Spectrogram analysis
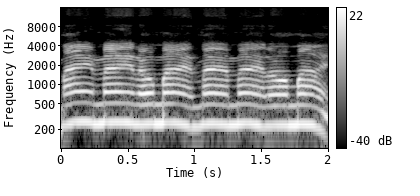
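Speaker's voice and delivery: tiny, squeaky, high-pitched little cartoon duck voice. Retelling a cartoon where the duck is greedy for a diamond: squeaky Daffy Duck voice. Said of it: "His little squeaky voice".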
